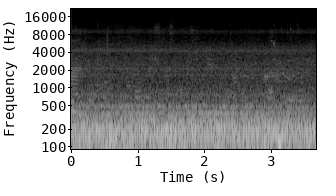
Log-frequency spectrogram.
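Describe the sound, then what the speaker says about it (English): Broadband jet aircraft rumble at Punta Cana airport, steady and fairly distant, droning continuously with no clear peaks, under faint background chatter. "Those jet planes over there."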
